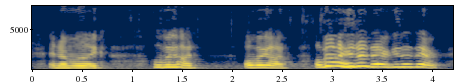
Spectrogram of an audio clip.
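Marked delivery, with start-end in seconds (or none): 1.2-4.0 frantic, loud, rushed, star-struck babbling. Retelling seeing him across the line, imitating own freaking out. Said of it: "really freaking out".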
